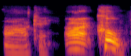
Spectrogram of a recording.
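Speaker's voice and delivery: normal talking voice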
